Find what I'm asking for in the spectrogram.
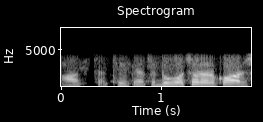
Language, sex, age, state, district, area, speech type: Bengali, female, 30-45, West Bengal, Malda, urban, conversation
